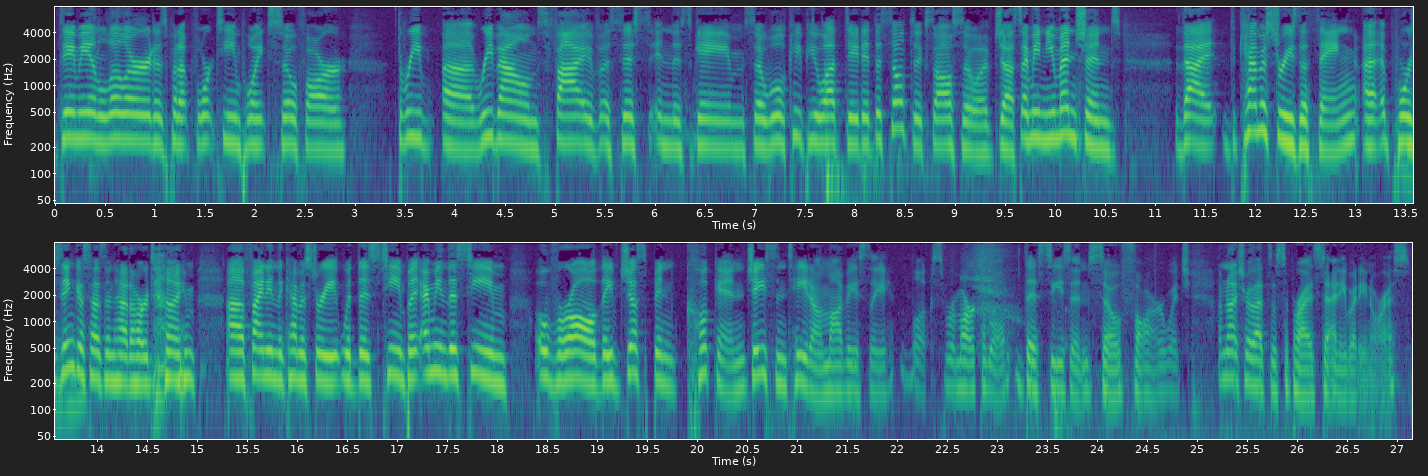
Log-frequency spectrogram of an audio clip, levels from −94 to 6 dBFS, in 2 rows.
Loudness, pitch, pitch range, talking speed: -19 LUFS, 215 Hz, 190-230 Hz, 175 wpm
